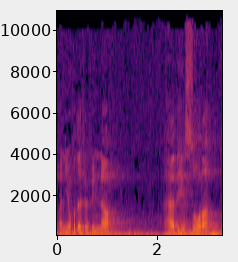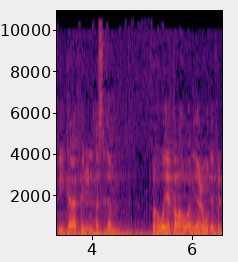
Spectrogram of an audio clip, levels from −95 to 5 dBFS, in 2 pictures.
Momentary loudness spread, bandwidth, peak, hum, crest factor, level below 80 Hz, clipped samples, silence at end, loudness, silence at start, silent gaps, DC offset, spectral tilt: 13 LU; 11 kHz; -16 dBFS; none; 16 dB; -52 dBFS; under 0.1%; 0 s; -32 LUFS; 0 s; none; under 0.1%; -5.5 dB/octave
